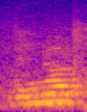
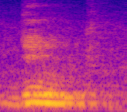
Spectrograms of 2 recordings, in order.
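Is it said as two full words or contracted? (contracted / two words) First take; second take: two words; contracted. First: It is said as two separate full words. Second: It is said as one contracted word.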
